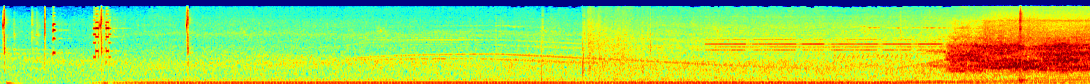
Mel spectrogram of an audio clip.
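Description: A car engine runs with a low, steady rumble.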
